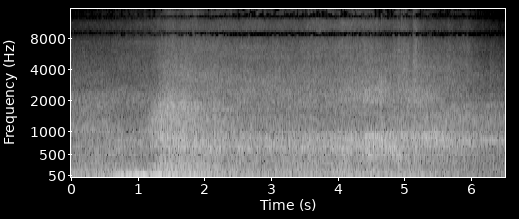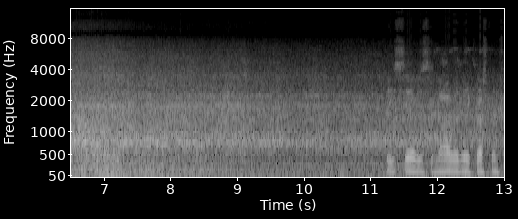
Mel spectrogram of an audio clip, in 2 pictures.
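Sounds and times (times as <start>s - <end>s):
high speed train passing: 0.0s - 11.0s.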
